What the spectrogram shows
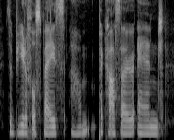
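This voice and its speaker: A quiet woman's voice with an Australian accent. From Brisbane, Australia. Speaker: fashion illustrator. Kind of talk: casual interview. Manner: quiet, introverted.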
